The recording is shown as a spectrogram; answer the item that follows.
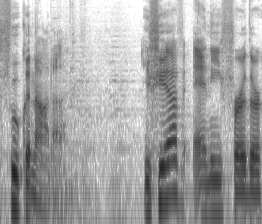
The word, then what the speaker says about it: Phookinada: know how to say the channel's name, it's Phookinada.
